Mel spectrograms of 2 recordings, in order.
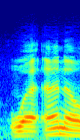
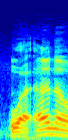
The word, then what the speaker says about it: وأنا: واحدة وأنا ربكم فاعبدون هذا الألف لا يلفظ وأنا ربكم هكذا نقرأها وأنا ربكم لا نقول وأنا ربكم فاعبدون عفوا أختي عفوا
